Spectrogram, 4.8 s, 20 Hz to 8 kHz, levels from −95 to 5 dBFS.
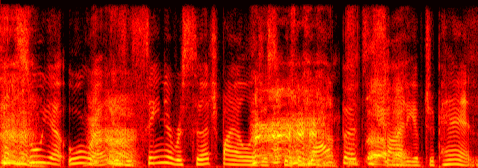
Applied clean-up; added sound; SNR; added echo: none; Cough; -1 dB; none.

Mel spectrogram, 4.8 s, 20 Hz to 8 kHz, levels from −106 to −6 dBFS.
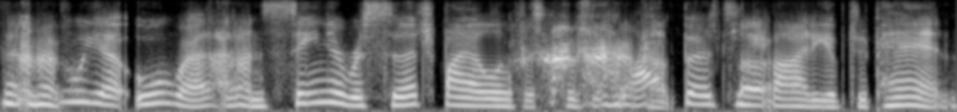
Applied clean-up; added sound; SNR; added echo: neural diffusion model UNIVERSE++.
